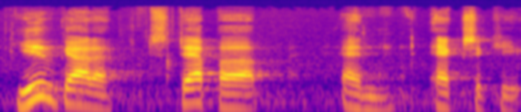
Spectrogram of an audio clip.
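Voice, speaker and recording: A man speaks in a Southern US accent. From US South. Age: 70s. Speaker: bank executive; speaker. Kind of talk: keynote speech. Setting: stage with audience. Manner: folksy, joking. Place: hall. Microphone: podium.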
